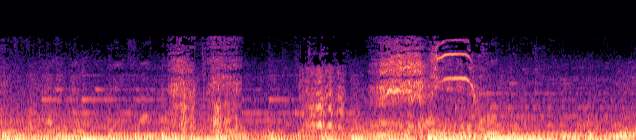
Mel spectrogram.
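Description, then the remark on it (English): The racehorse Home Journey, spooked by a fan in the paddock before a race, whinnies loudly and shrilly, its agitated neigh rising and wavering near the end, over a dense, steady rumble of crowd noise and low background din. “What normally would be an uneventful race was made all the more exciting when a fan in the paddock spooked Home Journey and the horse reacted wildly, knocking a couple of women to the ground in the process.”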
